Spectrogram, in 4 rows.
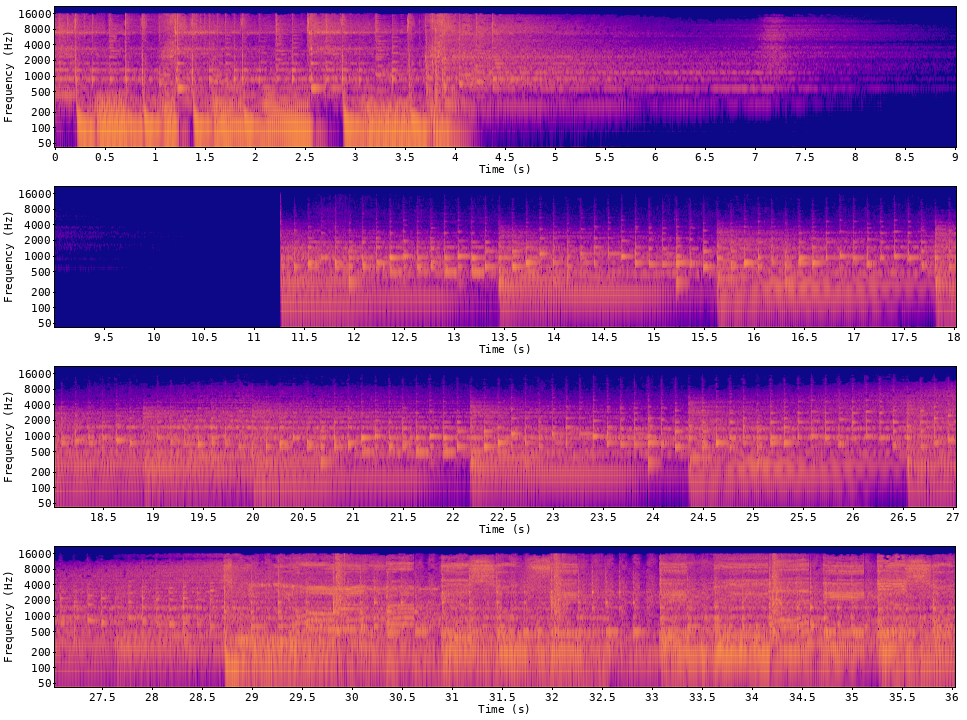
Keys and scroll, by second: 4.7 ctrl+j, 5.0 ctrl+j, 13.7 ctrl+g, 18.4-20.3 typing, 24.9 shift+Right, 25.7 ctrl+=.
